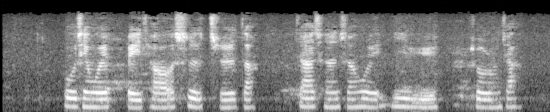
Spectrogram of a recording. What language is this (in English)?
Chinese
